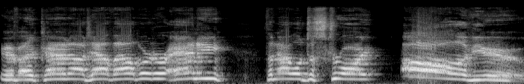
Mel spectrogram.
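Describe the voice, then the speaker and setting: A put-on character voice growls at a fairly slow pace. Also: man, extremely high pitch for a man. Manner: growling, menacing.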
